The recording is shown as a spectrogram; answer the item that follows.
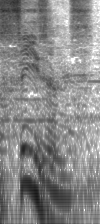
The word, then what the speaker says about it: SZNZ: a as a group they are called Seasons Seasons EPS that is spelled SZ NZ so yeah got sort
